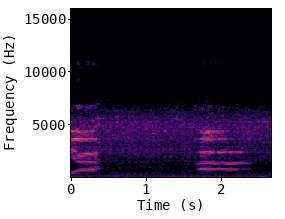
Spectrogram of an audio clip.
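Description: Car engine running steadily from inside the moving vehicle, a low continuous rumble underneath someone talking over it.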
